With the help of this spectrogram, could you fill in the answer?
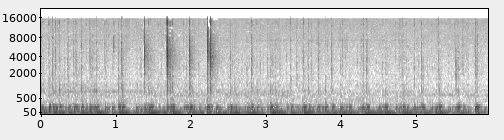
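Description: Both hands tap a large, solid, flat white laminate desk top, likely laminated particleboard, using long orange-painted nails and fingertips in scattered, chaotic rhythms. Quick, dry clicks and soft thuds crowd together over a steady low hum, with a couple of brighter, sharper nail clicks standing out.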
